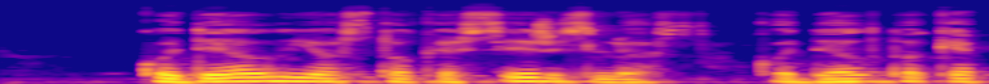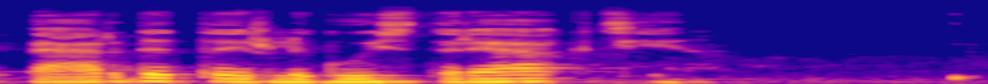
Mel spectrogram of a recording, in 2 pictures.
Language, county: Lithuanian, Vilnius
